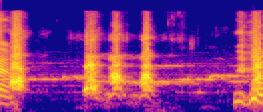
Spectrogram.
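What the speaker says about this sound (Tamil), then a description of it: "இங்க நாய் வேற குறைக்குது" Dog barking in a village near Kanyakumari, several loud, close barks in an uneven sequence with a long whine or howl running between them.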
